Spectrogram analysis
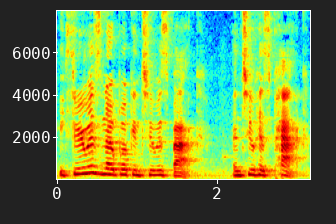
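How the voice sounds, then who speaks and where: A woman teacher reading a story aloud to young children in an expressive way, pausing to explain and ask questions. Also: a little high. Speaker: first grade teacher.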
